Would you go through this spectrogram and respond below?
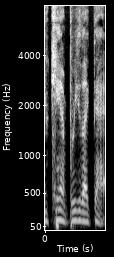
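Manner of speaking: mock yoga-instructor voice. Retelling what a yoga instructor said to them, imitating a quiet yoga voice. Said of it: "She's talking quietly. They all have their yoga voice".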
